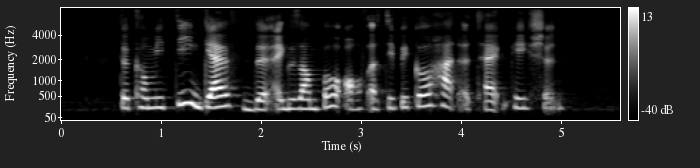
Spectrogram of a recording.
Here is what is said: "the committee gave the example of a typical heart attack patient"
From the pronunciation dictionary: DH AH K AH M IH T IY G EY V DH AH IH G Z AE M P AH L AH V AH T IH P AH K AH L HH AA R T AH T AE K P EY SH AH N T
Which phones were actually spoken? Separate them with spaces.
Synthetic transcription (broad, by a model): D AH K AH M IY T IY G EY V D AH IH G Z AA M P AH L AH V AH T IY P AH K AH L HH AA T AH T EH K P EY SH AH N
